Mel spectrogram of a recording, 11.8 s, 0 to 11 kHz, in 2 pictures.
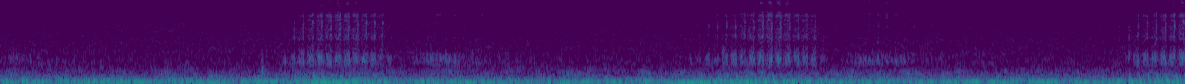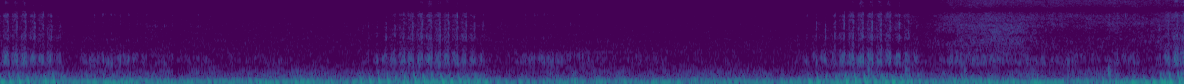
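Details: Thunderous purring and snoring from an orange tabby male cat named Fasu, born October 2019 and taken in from a shelter; six rhythmic wheezy snore breaths about every two seconds ride on a deep steady rumble.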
